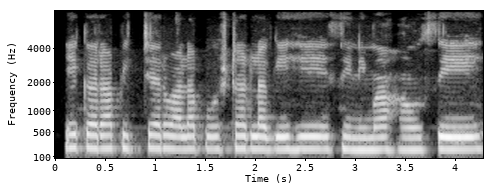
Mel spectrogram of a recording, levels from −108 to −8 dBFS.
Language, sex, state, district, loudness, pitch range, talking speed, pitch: Chhattisgarhi, female, Chhattisgarh, Sarguja, -20 LUFS, 200-215 Hz, 125 wpm, 205 Hz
